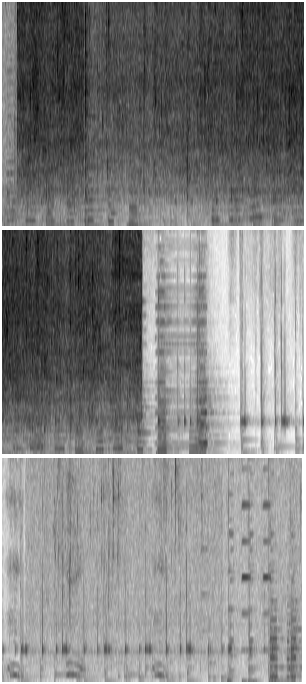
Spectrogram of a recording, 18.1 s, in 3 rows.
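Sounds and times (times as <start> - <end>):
light background music: 0.0 - 18.0
tap water running into colander: 0.2 - 8.9, 12.9 - 14.6.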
